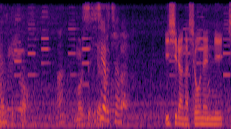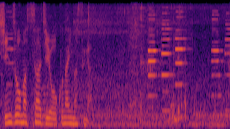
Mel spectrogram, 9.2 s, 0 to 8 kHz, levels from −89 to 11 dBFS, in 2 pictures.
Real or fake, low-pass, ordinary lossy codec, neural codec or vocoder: real; 7.2 kHz; none; none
